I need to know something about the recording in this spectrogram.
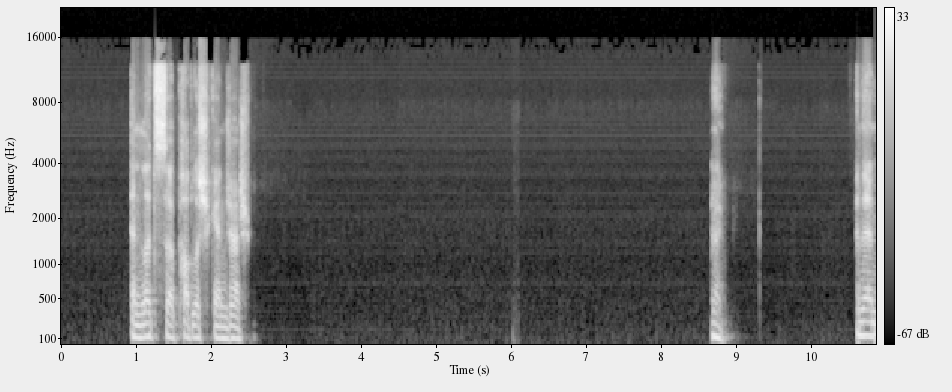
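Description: A man speaks briefly through a microphone in a video call.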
